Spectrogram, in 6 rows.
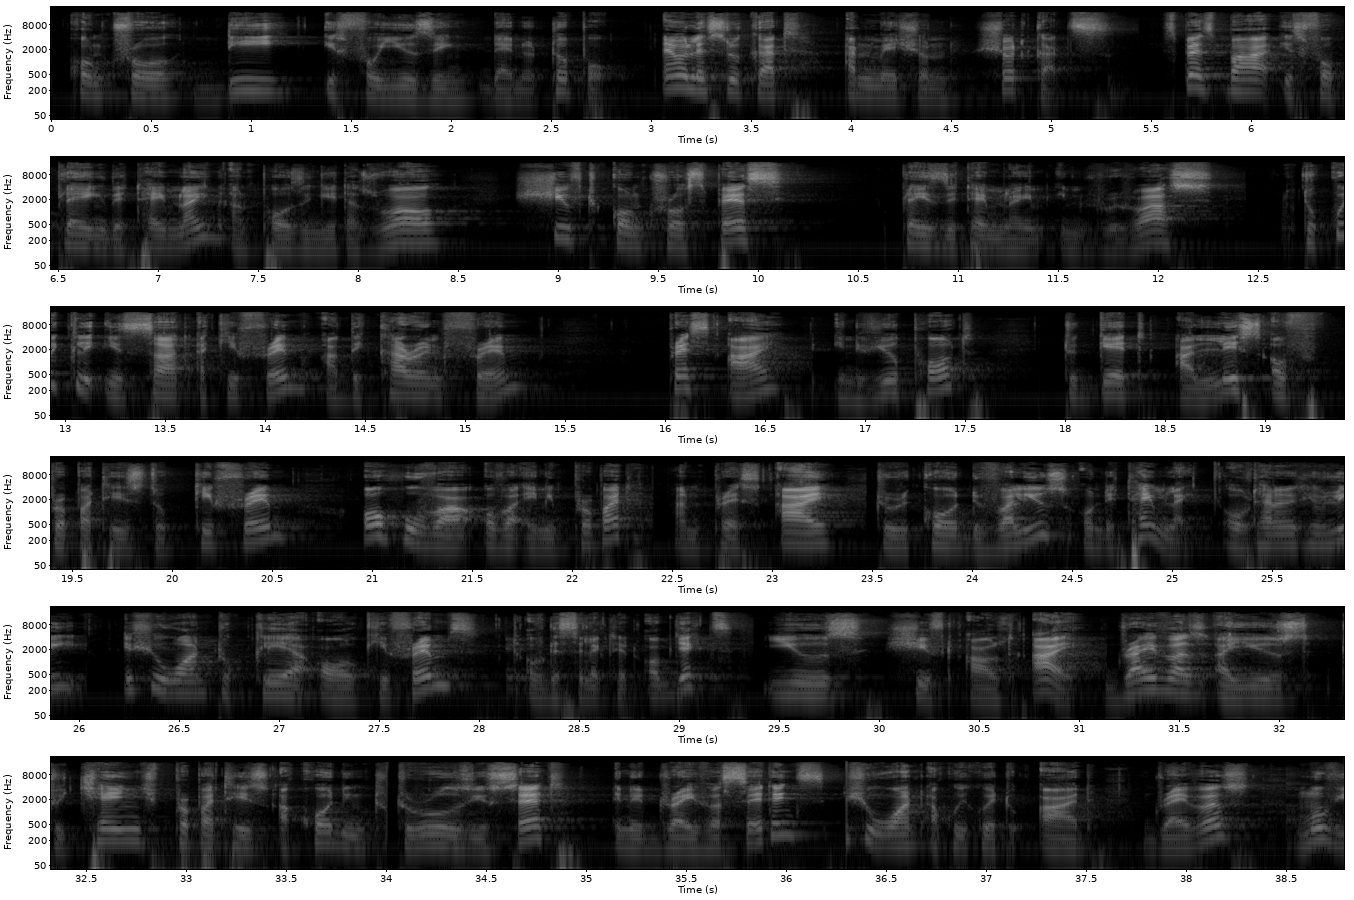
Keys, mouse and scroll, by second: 0.0 ctrl+b, 5.4 space, 8.6 ctrl+shift+space, 12.4 i, 27.9 alt+shift+i, 32.4 ctrl+d.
